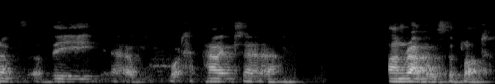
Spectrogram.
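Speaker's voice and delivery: connection dropping, words fade out; patchy line, volume sinks then returns; uneven volume. Real, not acted. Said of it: "I think there's something going on".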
